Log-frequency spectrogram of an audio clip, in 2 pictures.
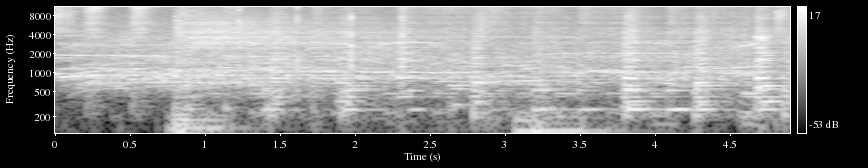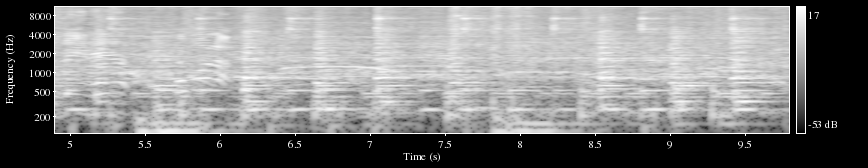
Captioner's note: cheers and applause; band playing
